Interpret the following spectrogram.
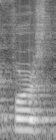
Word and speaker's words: FIRST: Bom, e ele fala também dos princípios FIRST, que é FIRST, que vem, a gente pronuncia em inglês é first, de primeiro em inglês, certo?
